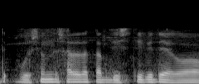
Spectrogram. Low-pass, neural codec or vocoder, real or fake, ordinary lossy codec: 5.4 kHz; none; real; AAC, 24 kbps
